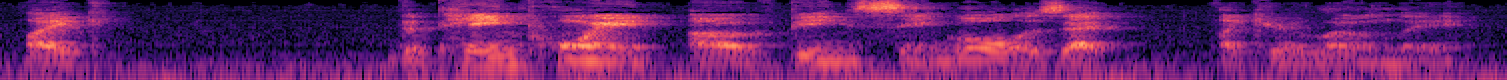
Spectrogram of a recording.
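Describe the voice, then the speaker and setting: In a room with audible echo, a man with a fairly low voice talks at a very slow pace, leaving long, frequent pauses. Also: ordinary pitch variation. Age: 20s. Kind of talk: casual chat.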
